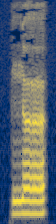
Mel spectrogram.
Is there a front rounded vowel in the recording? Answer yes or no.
yes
